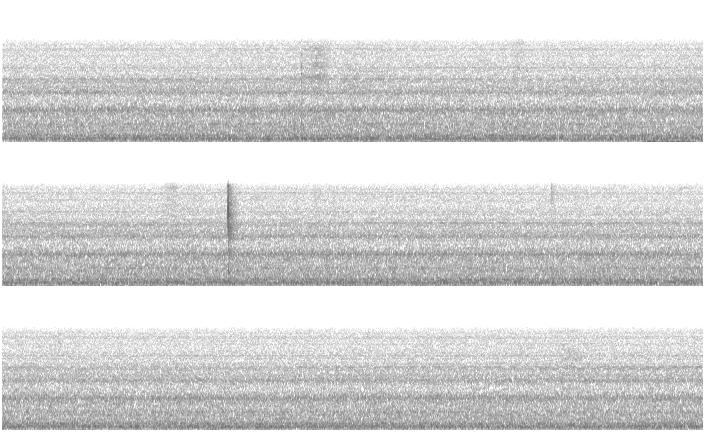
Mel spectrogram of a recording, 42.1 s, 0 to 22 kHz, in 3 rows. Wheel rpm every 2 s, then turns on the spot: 0, 0, 0, 0, 0, 0, 0, 0, 0, 0, 0, 0, 0, 0, 0, 0, 0, 0, 0, 0, 0.
none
